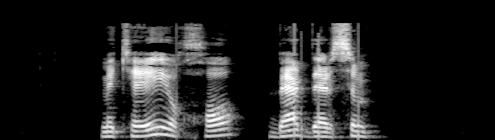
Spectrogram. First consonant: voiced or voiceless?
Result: voiced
